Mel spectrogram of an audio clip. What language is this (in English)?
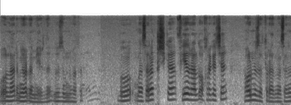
Turkish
